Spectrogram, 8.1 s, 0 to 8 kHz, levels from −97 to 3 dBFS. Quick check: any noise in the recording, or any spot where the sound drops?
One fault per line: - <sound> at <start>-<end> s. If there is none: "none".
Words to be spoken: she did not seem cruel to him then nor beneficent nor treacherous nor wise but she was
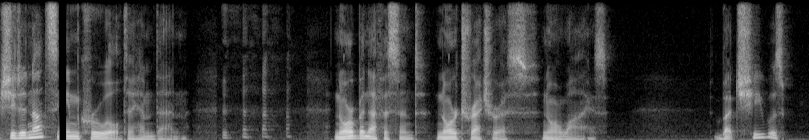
- dropout at 0.6-0.7 s
- laugh at 2.2-3.0 s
